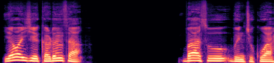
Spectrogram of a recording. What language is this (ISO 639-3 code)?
hau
